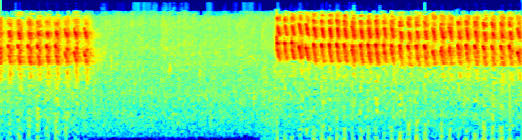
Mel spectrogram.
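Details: Master training recording of a kolibri ninja sunbird: shrill, very high, fast-pulsed trills, a brief pause, then a long steady run of rapid high notes over faint low thumping.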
